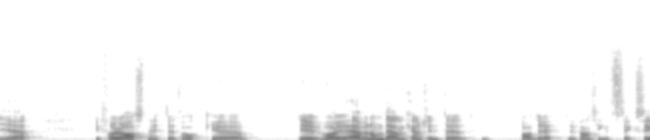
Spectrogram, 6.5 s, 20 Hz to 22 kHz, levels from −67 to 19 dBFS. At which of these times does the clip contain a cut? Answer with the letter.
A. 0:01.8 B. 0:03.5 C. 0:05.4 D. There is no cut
A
